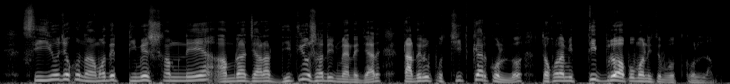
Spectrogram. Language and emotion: Bengali, angry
